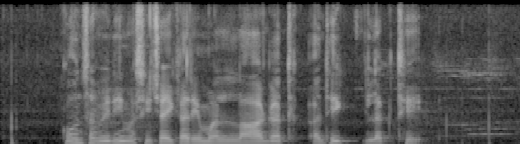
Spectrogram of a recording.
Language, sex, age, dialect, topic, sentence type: Chhattisgarhi, male, 60-100, Western/Budati/Khatahi, agriculture, question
